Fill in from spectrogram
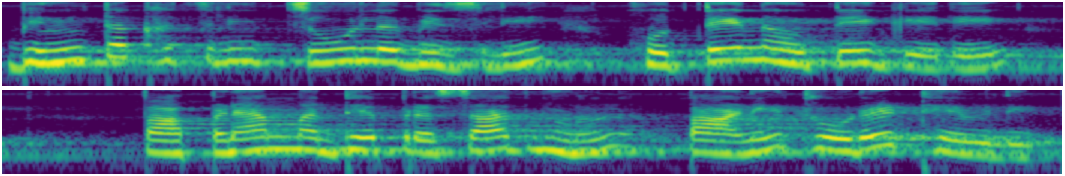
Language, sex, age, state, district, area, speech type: Goan Konkani, female, 18-30, Goa, Canacona, rural, spontaneous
